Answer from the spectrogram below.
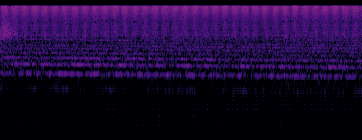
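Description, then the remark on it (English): Emergency vehicle sirens wail steadily and loudly, their layered tones holding throughout with a slight downward drift as they pass by. No one speaks. “We're going to pause just for the uh, sirens to go by real quick.”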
